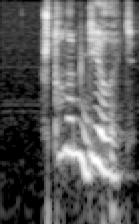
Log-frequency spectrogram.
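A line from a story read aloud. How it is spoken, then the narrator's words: Anxious whisper. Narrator (Russian): взволнованно зашептала невидимка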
